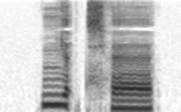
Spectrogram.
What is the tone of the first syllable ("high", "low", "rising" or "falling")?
high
